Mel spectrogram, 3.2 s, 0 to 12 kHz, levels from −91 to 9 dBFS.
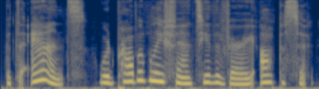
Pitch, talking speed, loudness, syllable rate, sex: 260 Hz, 170 wpm, -15 LUFS, 5.4 syllables/s, female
